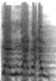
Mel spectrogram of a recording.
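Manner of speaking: high excited shouting. Acted. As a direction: yell it out with glee. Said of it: "If you're gonna shout".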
